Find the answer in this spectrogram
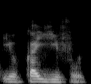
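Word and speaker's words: يُكَيِّفُ: Jadi, kenapa kita baca kaifa? Karena dia masuk ee wajan ee fa'ila eh fa'ila yufa'ilu, kaifa yukayifu gitu. Sehingga dibacanya yukayifu, ya. Dibacanya yukayifu begitu.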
